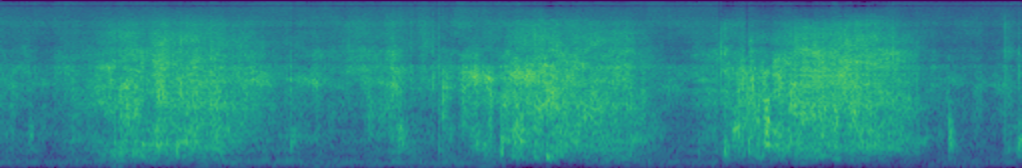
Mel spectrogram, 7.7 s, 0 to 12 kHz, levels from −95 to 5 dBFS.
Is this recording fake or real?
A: fake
